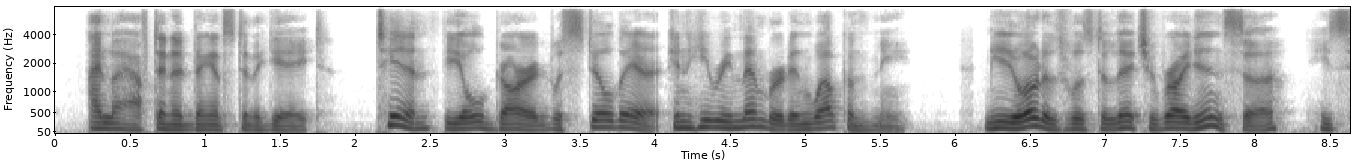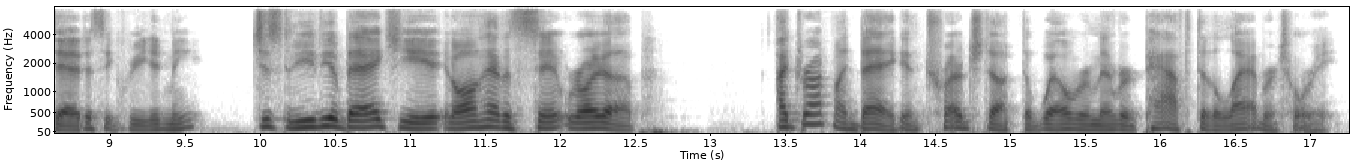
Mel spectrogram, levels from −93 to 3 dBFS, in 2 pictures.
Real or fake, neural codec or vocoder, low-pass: fake; codec, 16 kHz, 1 kbps, FunCodec, trained on LibriTTS, 50 frames a second; 7.2 kHz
